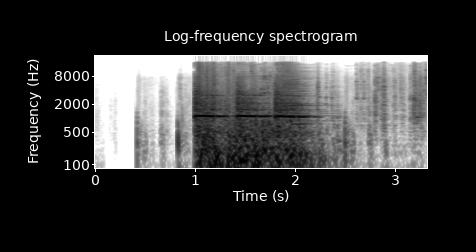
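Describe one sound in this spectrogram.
A metal crowbar clangs loudly against a metal shelf.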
